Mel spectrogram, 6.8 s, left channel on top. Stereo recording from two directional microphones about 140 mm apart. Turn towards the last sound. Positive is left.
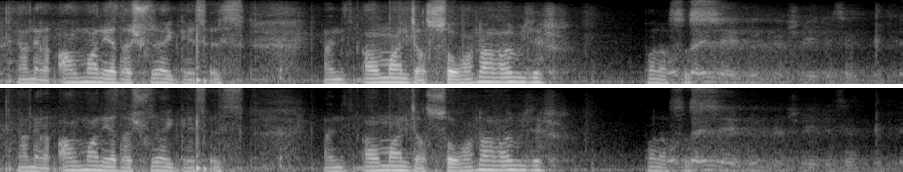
turn(degrees=30)  # may be behind; listen again after turning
